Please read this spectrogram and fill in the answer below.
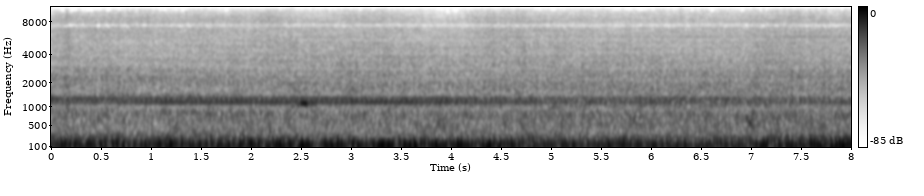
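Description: Steady low motor hum with a constant thin whine above it, unchanging throughout.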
